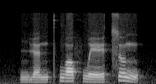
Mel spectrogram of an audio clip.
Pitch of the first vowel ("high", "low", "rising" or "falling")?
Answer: rising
